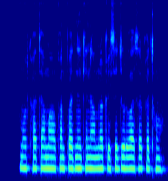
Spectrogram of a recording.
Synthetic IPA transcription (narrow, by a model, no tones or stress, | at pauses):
mʊɾkʰaːt̪amãɐpənpət̪nikenaːmlokɪsed͡ʒʊɽʋasəkət̪ɦũː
